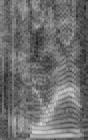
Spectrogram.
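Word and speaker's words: Khoury: last templar by raymond i think it's corey his last name is spelled k-h-o-u-r-y and i've currently reached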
